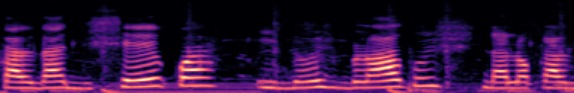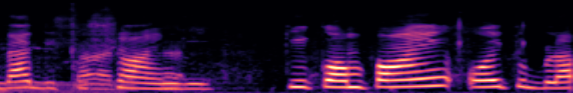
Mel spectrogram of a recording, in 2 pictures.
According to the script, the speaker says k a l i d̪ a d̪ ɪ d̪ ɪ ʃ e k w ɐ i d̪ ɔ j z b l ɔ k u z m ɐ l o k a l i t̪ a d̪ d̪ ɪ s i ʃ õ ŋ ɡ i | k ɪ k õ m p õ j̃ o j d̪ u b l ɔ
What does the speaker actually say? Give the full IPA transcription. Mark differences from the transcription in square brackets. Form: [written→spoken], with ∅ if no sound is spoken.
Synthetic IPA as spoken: k a l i d̪ a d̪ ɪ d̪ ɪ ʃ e k w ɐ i d̪ [ɔ→o] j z b l ɔ k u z [m→n] ɐ l o k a l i [t̪→d̪] a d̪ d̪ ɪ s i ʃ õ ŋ ɡ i | k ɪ k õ m p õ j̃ o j [d̪→t̪] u b l ɔ

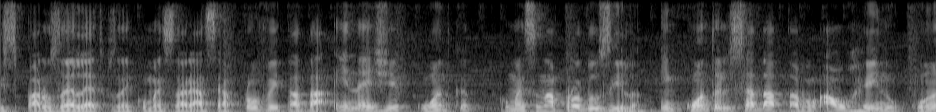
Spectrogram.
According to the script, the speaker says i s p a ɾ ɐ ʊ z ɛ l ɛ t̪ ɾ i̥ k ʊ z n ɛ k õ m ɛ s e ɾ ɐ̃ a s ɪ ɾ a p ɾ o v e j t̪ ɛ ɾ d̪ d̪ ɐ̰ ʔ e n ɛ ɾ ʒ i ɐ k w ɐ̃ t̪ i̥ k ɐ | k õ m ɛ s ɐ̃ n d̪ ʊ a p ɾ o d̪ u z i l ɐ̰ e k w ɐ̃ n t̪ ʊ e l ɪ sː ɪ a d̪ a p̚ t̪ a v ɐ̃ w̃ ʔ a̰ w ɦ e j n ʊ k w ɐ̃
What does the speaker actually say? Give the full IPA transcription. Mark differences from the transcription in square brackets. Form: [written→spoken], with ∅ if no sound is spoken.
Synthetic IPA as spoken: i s p a ɾ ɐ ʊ z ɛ l ɛ t̪ ɾ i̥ k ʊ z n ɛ k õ m ɛ s [e→a] ɾ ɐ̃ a s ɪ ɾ a p ɾ o v e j t̪ [ɛ→a] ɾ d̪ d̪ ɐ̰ ʔ e n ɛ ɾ ʒ i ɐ k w ɐ̃ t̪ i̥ k ɐ | k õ m ɛ s ɐ̃ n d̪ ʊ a p ɾ o d̪ u z i l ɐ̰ [e→ẽ] k w ɐ̃ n t̪ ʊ e l ɪ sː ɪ a d̪ a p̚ t̪ a v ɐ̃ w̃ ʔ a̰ w ɦ e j n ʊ k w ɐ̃

